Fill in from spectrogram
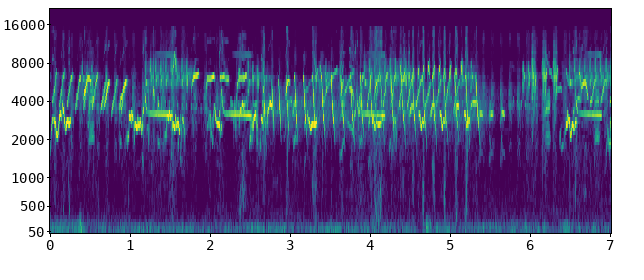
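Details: Lure mix of many birds for attracting birds: continuous overlapping trills, chatter and high whistles with few gaps, dense and bright throughout, with a brief quieter patch late on.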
